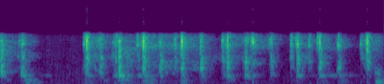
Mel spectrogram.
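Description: Rapid, irregular clicking of keys on a computer keyboard, a steady burst of typing after a brief pause, moderately loud with no voices.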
